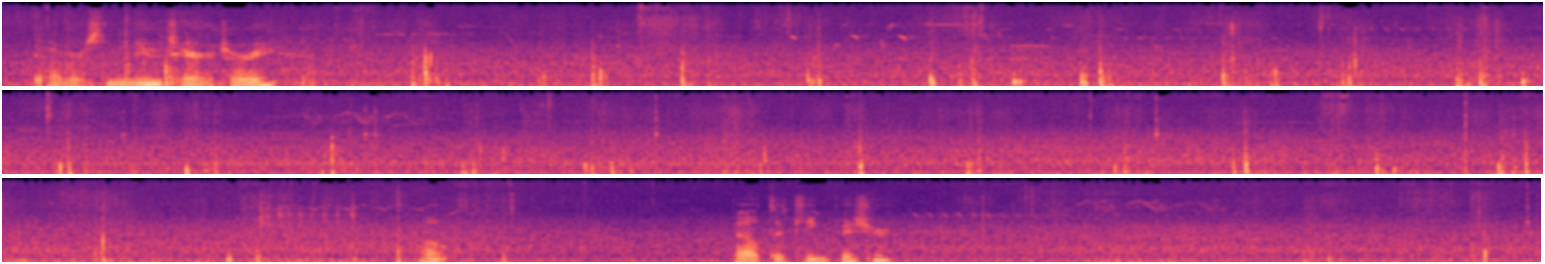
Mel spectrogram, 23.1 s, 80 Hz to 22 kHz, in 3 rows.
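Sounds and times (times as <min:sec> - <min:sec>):
footsteps crunching along a shoreline with driftwood: 0:00.0 - 0:23.0
wind noise: 0:00.0 - 0:23.0
speech: 0:00.2 - 0:02.2, 0:19.3 - 0:20.0.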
